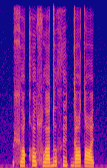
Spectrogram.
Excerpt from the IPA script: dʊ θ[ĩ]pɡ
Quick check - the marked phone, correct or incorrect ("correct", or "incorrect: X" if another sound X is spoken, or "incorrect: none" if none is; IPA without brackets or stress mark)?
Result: correct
